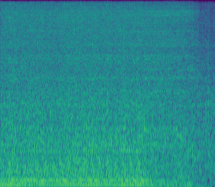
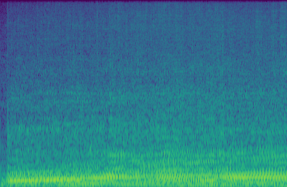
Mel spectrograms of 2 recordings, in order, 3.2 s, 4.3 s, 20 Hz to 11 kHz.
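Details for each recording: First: 1965 Cadillac V8 with new carburetor: steady low idle, then after shut-off it keeps coughing and running on (dieseling); traced to a vacuum leak at the brake booster, though brakes feel okay. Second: 1965 Cadillac V8 with a new carburetor after a spacer was added and the idle mixture retuned: it revs, then settles into a steady, even idle. The earlier stumble is completely gone and it runs clean and smooth.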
